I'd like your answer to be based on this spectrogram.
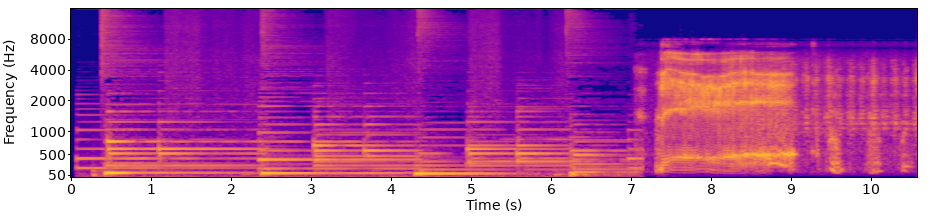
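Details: Person deliberately burping: piano music, then one long, loud, rumbling burp of about two seconds, followed by a few short grunting sounds.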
